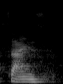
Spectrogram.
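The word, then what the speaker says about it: science: Discipline में क्या है, एस के बाद सी आ जाएगा तो इसमें सी साइलेंट है, सी को नहीं बोलेंगे। जैसे तीसरा है साइंस, इसमें क्या है, एस के बाद सी आ जाए तो इसमें सी साइलेंट है और साइंस हो जाएगा।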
